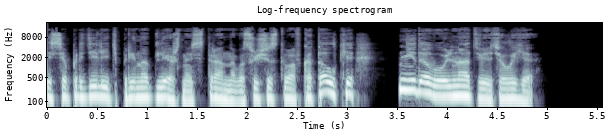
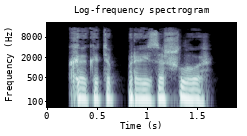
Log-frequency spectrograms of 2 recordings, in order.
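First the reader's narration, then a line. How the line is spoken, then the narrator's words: Brief question after deep breaths. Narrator (Russian): Пару раз глубоко вздохнув, коротко спросил я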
